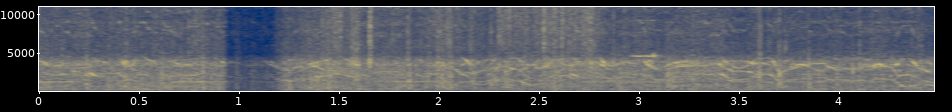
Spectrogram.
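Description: Heavy earthmoving machinery running, with a backup alarm beeping about once a second; the sound drops out briefly about a second in.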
